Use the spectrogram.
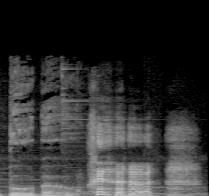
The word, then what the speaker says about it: Bourbon: snarky right back fine monsieur de bourbon emphasis falls on the last syllable bobo see now i'd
